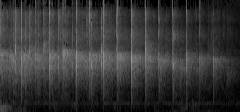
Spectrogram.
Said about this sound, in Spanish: Muy bien. Bueno, un aplauso ahí, hombre.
